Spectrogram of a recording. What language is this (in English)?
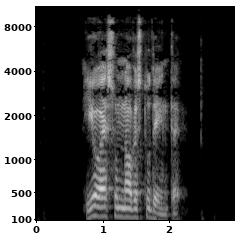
Interlingua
